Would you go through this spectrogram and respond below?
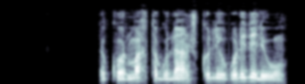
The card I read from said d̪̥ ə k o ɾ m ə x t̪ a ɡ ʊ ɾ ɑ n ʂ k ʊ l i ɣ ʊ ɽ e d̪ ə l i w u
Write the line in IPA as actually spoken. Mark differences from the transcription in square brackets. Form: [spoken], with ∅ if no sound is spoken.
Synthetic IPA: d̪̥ ə k o ɾ m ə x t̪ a ɡ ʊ [l] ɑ n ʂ k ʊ l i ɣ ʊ ɽ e d̪ ə l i w u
